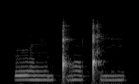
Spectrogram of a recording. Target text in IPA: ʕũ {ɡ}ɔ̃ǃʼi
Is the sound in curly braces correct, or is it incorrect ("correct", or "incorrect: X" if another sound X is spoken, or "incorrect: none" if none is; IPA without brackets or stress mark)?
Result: incorrect: ɡ͡ǃ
